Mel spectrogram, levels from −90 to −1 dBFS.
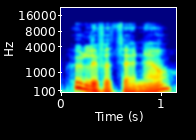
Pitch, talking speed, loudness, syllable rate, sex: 125 Hz, 205 wpm, -17 LUFS, 6.7 syllables/s, male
